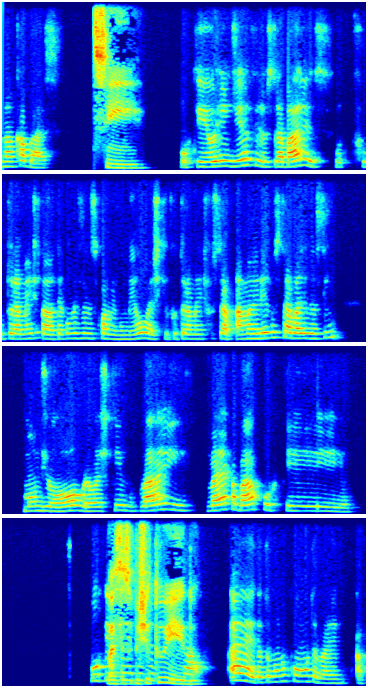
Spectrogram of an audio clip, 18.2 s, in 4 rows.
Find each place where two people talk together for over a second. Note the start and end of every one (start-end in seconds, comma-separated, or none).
14.9-16.2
